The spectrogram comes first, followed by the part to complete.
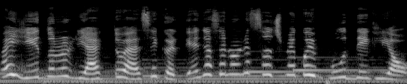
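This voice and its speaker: A woman's enthusiastic tone at a moderate pace, with music in the background. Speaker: anime explainer voice-over. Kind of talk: anime recap narration in Hindi. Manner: casual, chatty, enthusiastic.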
